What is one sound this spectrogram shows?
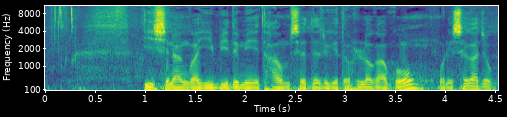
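A middle-aged man speaks calmly into a microphone, heard through loudspeakers.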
